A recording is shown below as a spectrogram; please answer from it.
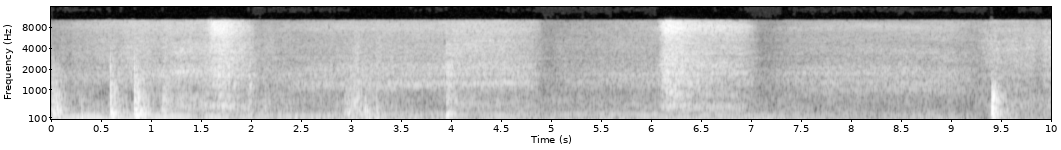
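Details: Sumatran spitting cobra (Naja sumatrana) giving two long, breathy hisses several seconds apart, with soft knocks and shuffling noises in between.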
